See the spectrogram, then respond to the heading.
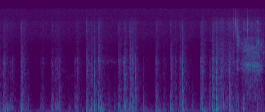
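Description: Fingertips and nails tap and scratch the surface of an inflated, hollow red LED-lit latex balloon held in both hands. The result is a quiet, irregular patter of soft, low, dull thumps with very short decay, mixed with faint scratchy rustles. A brighter scratching swell comes near the end.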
